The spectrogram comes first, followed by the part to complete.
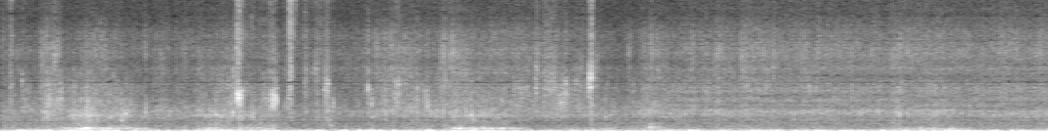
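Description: Near silence: room tone, with a few faint small clicks and taps in the first half, as from handling nail-stamping tools.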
